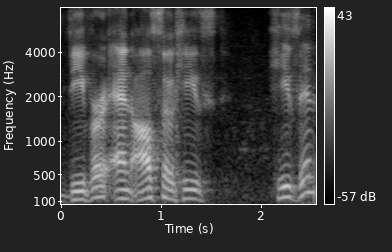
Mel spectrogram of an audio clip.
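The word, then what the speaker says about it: Dever: go ahead okay the the pronounce is dver okay it's dver and also he's he's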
